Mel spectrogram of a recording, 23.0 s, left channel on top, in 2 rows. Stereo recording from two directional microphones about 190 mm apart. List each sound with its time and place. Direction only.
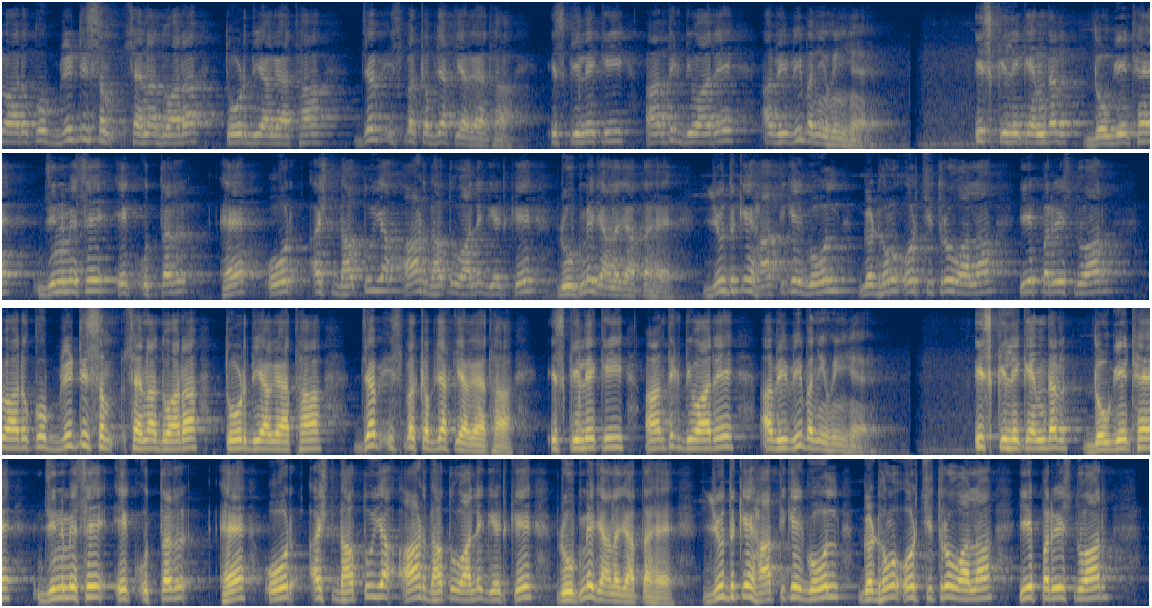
0.0 s a man's voice: 45° right (ahead or behind)
8.1 s a man's voice: 30° right (ahead or behind)
8.4 s a man's voice: 20° right (ahead or behind)
9.7 s a man's voice: 45° right (ahead or behind)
